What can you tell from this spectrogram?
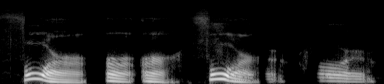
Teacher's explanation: for has that nice strong American R so we want to say for like or with an F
